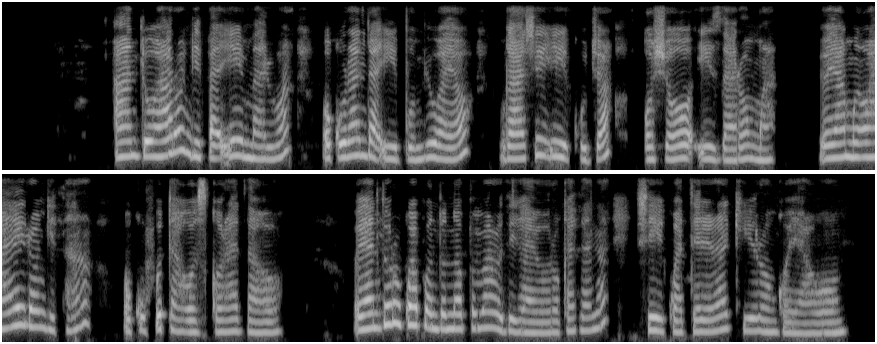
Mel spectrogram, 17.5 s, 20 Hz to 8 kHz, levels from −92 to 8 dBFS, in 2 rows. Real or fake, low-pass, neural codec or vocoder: fake; 7.2 kHz; vocoder, 44.1 kHz, 128 mel bands, Pupu-Vocoder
